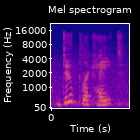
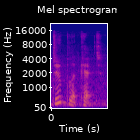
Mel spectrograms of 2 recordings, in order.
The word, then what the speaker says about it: duplicate: gradu all right so the noun is the it ending the verb is the eight ending we have many verbs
